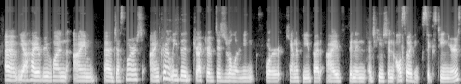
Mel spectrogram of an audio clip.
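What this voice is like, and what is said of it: American accent. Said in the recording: “You probably detect my American accent.”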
